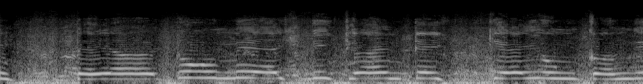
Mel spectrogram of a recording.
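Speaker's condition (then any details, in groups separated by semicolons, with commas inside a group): Cerebral palsy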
